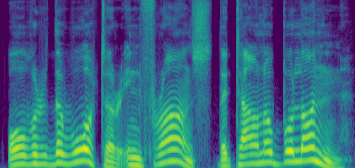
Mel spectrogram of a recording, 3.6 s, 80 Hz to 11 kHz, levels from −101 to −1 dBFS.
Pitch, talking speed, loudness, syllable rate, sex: 160 Hz, 120 wpm, -17 LUFS, 4.3 syllables/s, male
